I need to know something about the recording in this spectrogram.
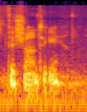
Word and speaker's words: Vishanti: I pronounce it the way that they do in the Doctor Strange comics, which is where I took it from, is Vishanti.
